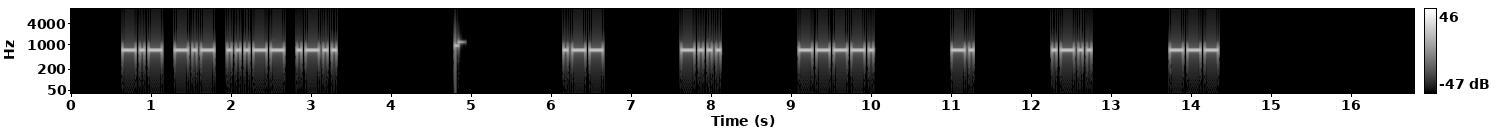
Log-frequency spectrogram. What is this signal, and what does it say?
Morse code, heard as a keyed tone, about 22 wpm, spaced as for 10 wpm, 700 Hz. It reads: KK3L WB9NLO
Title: USA Call Signs - 6x Character Spacing - 22wpm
